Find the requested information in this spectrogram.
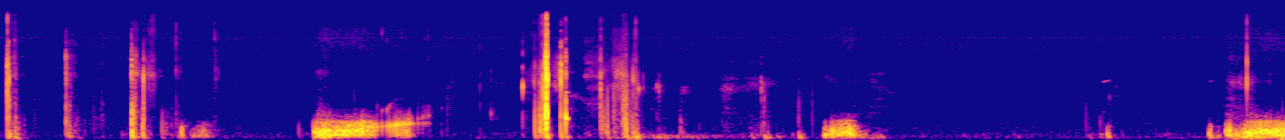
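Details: Stomach rumbling after drinking a Rockstar energy drink: short gurgling rumbles and squelches with quiet gaps between them; borborygmi.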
